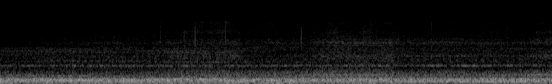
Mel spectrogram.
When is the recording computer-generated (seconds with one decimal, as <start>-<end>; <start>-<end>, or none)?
0.6-3.9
